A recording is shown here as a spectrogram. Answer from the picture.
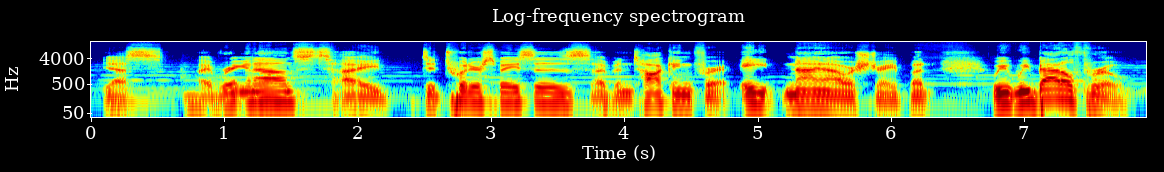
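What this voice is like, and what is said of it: Raspy, slightly off voice. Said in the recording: “Your voice seems a little off... Why is your voice so a little raspy?”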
